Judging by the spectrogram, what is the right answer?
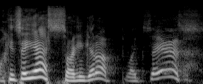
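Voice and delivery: put-on irritated insistent tone. Retelling waiting for her to answer, imitating own angry thoughts. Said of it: "I started getting angry".

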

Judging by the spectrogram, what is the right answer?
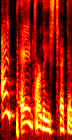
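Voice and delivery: high, pissy, indignant mock yell.

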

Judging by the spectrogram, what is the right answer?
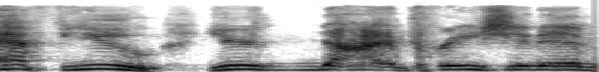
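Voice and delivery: mock fed-up, angry, high and slow. Retelling what they said back during an argument, re-enacting anger. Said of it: "I was so mad".

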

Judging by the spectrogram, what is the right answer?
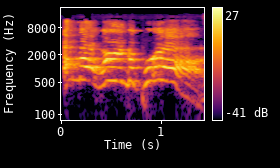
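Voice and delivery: squeaky, very high, awkward blurted-out delivery. Recounting running into a woman with her husband, the speaker retells her blurting out. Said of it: "She just blurts out".

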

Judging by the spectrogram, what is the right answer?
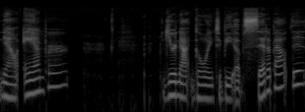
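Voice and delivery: hushed, soft, slow, drawn-out careful mother voice. Asked to do an impression of her mother: speaking slowly like mom. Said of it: "she's always like speaking slowly about those things".

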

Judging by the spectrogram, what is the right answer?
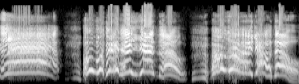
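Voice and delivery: acted screaming and crying. Retelling her reaction after getting out of the car, the speaker imitates her screaming cry. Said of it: "I hear her scream and start crying".

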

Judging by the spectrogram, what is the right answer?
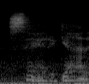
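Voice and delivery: creepy, romantic leading-man voice.

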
